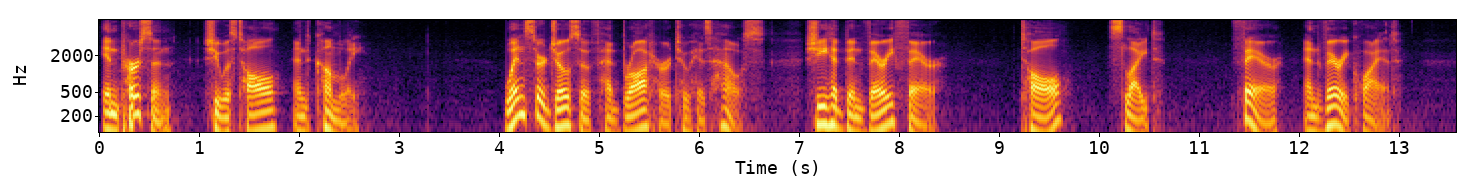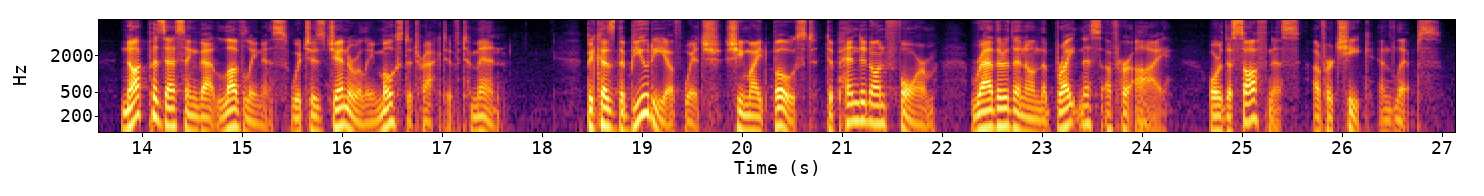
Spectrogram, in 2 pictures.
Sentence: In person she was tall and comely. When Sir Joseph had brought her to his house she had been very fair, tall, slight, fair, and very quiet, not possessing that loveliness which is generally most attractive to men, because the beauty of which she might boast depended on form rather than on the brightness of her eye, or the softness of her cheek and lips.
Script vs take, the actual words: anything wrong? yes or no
no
